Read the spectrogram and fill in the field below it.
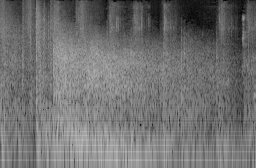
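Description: Gunfire rings out in the shooter game Valorant, a loud, sustained burst of weapon fire that opens with sharp cracks and roars continuously for about three seconds.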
